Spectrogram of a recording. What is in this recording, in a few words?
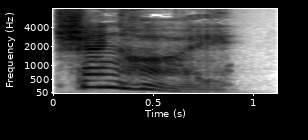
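"shanghai", British English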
